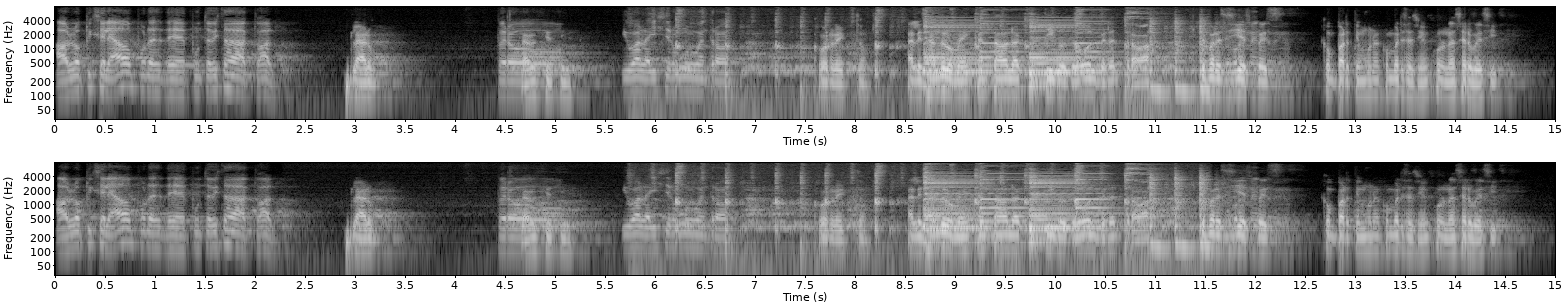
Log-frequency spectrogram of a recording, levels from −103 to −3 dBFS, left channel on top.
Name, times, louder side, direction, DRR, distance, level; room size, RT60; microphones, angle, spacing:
voice 1, 0.0-2.2 4.4-5.1 5.7-6.8 11.7-12.3, left 2 dB, 30° left, 4 dB, 1.1 m, -33 dB
sound 1, 2.3-2.4 4.5-5.4 6.2-8.3 10.3-11.2, left 1 dB, 45° right, 2.0 m, -42 dB
voice 2, 4.7-5.2 7.6-8.1 8.5-11.0 11.5-12.1 12.7-14.5, left 2 dB, 55° left, 8 dB, 0.9 m, -28 dB
sound 2, 5.7-6.8 7.2-8.3 8.7-11.6, right 2 dB, 30° right, 2.1 m, -28 dB
29.0 x 27.5 x 6.1 m, 0.86 s
head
